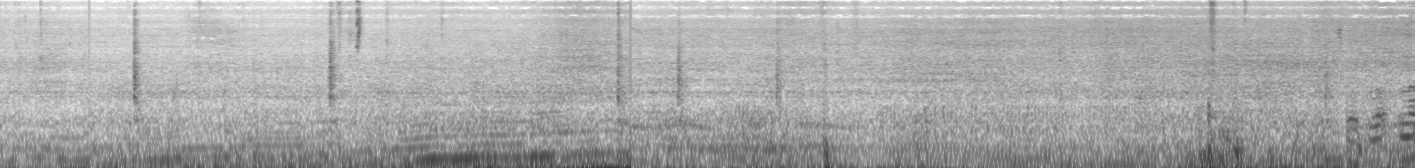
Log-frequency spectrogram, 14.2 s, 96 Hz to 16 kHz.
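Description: Cabin sound of a 06/2020 Renault Master L2H2 van with 135,000 km while driving: a loud, steady low engine and road rumble with faint clicks and a voice now and then.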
